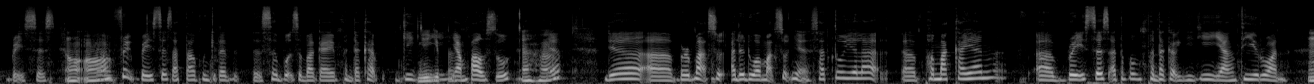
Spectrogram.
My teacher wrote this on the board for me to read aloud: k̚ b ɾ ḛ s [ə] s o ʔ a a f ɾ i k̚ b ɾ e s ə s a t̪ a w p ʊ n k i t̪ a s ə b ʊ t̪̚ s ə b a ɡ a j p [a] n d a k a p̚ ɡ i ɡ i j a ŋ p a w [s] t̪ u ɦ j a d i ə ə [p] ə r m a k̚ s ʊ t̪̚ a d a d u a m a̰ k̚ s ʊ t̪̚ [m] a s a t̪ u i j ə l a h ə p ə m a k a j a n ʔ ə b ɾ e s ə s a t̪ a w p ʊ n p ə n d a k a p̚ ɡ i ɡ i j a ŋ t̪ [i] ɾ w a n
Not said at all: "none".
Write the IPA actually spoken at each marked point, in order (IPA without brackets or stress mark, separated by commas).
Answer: ə, ə, s, b, ɲ, i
